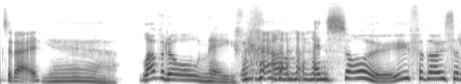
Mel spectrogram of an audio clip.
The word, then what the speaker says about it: Niamh: Yeah, it's my initials because my name is spelled Niamh, and that would just be terrible for business because it's pronounced Neve.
